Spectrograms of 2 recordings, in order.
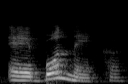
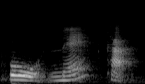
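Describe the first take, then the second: First: Said in the usual way. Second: Boneca said slowly syllable by syllable, bo-ne-ca; split into syllables. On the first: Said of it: "Então, por exemplo". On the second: Shown as a demonstration. Teacher showing students the syllables of boneca. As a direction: pull boneca apart slowly into its three syllables. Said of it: "Então, nós temos".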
